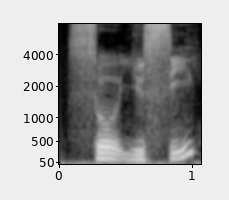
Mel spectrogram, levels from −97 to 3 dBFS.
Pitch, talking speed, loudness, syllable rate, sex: 135 Hz, 170 wpm, -17 LUFS, 3.1 syllables/s, male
